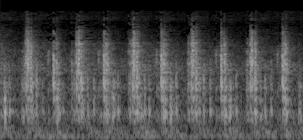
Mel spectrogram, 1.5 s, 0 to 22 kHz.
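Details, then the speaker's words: Clutch release bearing from an Audi A3 8L / Golf 4 group gearbox, suspected gearbox damage, turned by hand: rough gritty rasp pulsing about seven times a second with lots of loose play; release bearing worn out. "Also da ist auf jeden Fall das Ausrücklager schon kaputt gewesen. Macht auch ziemlich laute Geräusche, wenn man dran dreht."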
